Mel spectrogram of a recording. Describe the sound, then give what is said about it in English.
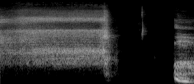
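Vape exhale trick, a French inhale followed by a ghost cloud: a steady, airy hiss of breath lasting about a second stops abruptly, then near-silence with one brief faint puff. “Right here, I'm starting with what's called the French inhale, followed by the ghost cloud.”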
